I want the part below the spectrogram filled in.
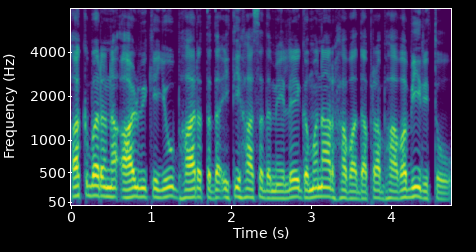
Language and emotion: Kannada, neutral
